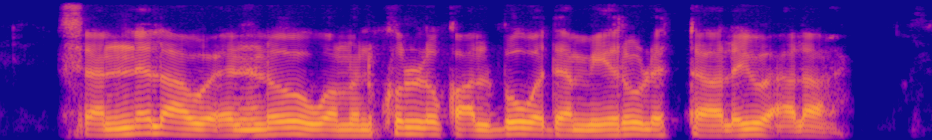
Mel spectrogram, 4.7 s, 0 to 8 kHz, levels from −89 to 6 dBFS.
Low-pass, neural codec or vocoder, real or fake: 7.2 kHz; codec, 16 kHz, 4.8 kbps, FACodec; fake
